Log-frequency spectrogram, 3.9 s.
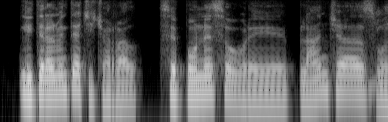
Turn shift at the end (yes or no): no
